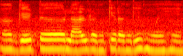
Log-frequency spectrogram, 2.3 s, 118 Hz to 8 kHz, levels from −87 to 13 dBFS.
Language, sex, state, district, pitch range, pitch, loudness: Hindi, female, Uttar Pradesh, Muzaffarnagar, 185-205 Hz, 195 Hz, -18 LUFS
